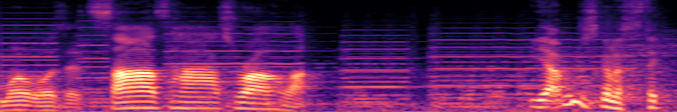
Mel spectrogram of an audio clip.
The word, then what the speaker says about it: Sahasrahla: How do you even pronounce that? Sahasrahla. Sahasrahla.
